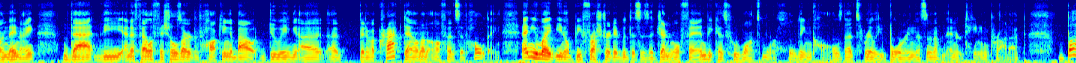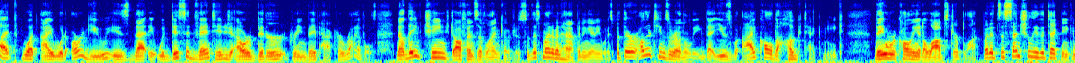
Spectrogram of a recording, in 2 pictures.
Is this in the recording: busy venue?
no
